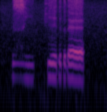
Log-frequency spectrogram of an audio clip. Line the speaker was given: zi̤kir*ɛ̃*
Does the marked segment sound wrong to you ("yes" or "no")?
yes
